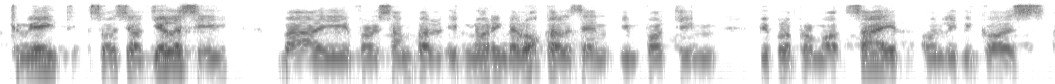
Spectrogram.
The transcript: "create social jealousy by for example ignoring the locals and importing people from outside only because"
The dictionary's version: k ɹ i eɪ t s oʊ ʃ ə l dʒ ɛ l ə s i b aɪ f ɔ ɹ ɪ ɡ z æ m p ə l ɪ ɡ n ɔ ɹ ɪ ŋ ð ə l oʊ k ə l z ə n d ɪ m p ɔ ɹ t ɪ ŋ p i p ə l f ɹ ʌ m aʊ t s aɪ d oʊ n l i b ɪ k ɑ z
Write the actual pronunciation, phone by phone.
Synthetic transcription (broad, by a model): k ɹ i eɪ t s oʊ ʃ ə l dʒ ɛ l ə s i b aɪ f ɔ ɹ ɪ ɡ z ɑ m p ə l ɪ ɡ n ɔ ɹ ɪ ŋ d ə l oʊ k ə l s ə n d ɪ m p ɔ ɹ t ɪ ŋ p i p ə l p ɹ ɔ m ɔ t s aɪ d oʊ n l i b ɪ k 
